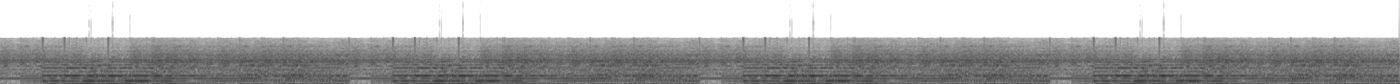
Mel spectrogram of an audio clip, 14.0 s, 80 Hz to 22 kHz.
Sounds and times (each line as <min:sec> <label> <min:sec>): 0:00.0 Drum Loop 0:14.0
